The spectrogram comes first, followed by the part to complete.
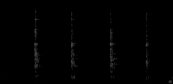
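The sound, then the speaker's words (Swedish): An old wall clock in a kitchen ticks steadily, four crisp, evenly spaced ticks at a slow, regular pace, clear with no one speaking. “Tickandet ifrån den gamla klockan på väggen, kluckandet ifrån den gamla kaffebryggan på bänken, knarret ifrån den gamla stolen hon sitter på.”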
